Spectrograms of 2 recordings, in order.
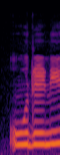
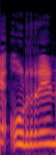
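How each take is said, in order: First: "उऋणी" ending in long ee, u-ri-nee; wrong ni ending. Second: "उऋण" ending on the n, u-rin; correct ending. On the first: Teacher quoting the error to students, mispronounced. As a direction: add an ee to the end of "उऋणी". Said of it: "उऋणी ना होके". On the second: Teacher correcting the word, pronounced properly. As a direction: finish "उऋण" on n without ee. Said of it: "उऋण होता है". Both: Shown as a demonstration.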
